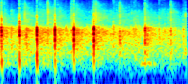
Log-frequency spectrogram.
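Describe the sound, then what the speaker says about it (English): Audience applause for community champion Joseph at a church weekend session: scattered, fairly sparse claps that peak early and thin out over a couple of seconds, moderately close. "Let's give Joseph a round of applause."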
